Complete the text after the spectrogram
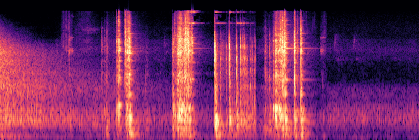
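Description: A rifle bolt clacks open and shut with metallic clicks.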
